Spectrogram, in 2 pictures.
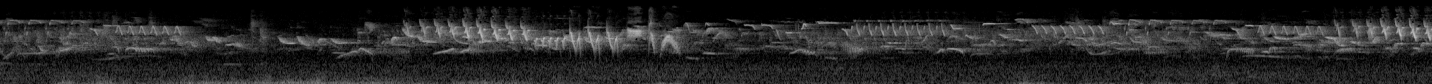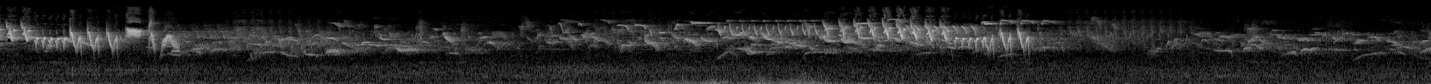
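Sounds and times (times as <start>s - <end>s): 
bird dawn chorus: 0.0s - 28.6s.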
